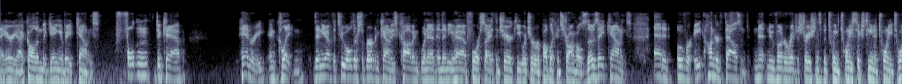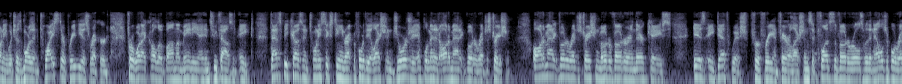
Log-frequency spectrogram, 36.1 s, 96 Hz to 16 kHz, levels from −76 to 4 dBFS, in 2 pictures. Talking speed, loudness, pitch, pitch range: 175 wpm, -18 LUFS, 125 Hz, 115-140 Hz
